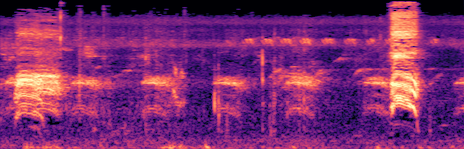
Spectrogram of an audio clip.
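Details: Crows squabbling over food. A long hoarse caw opens the sequence, fainter cawing follows, and a sudden loud, grating cry comes near the end.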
